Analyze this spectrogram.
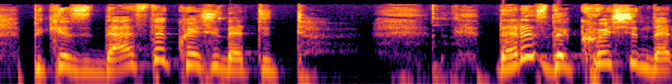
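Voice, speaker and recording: This woman sounds animated, with lively intonation. Her voice is somewhat breathy. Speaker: podcast host. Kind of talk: casual podcast chat. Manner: fast.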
